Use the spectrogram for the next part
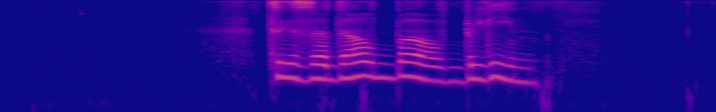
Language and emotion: Russian, angry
